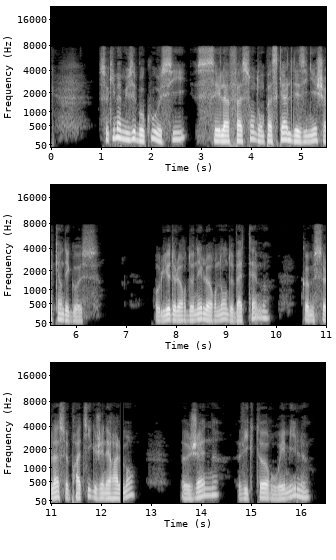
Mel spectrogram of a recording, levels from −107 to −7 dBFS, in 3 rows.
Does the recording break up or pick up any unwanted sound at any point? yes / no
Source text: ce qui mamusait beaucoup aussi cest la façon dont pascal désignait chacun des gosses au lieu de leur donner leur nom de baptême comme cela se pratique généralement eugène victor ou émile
yes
